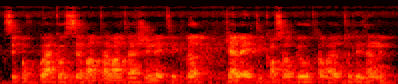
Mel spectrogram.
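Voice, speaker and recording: A man's voice: fairly low pitch, steady tone, very fast, darkish tone, a little hiss or hum. A young man student giving a science fair presentation, hesitant, with fillers and restarts. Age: young adult. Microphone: far camera. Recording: echoey room from far off.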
